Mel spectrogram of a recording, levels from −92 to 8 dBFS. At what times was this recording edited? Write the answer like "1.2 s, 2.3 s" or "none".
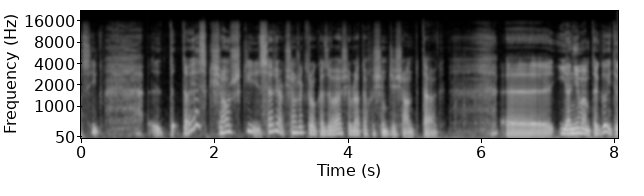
5.0 s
